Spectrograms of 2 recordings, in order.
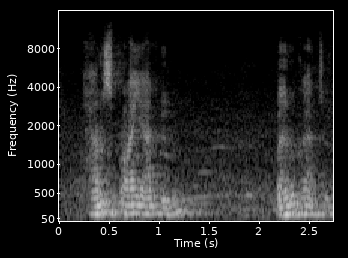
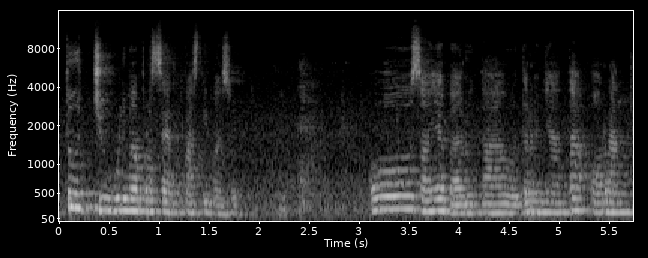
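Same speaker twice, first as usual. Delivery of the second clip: ordinary talk, nothing marked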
